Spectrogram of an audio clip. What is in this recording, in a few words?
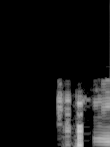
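Police Downtown District Dispatch, p25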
